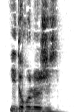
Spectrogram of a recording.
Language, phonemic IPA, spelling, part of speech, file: French, /i.dʁɔ.lɔ.ʒi/, hydrologie, noun, LL-Q150 (fra)-hydrologie.wav
- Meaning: hydrology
